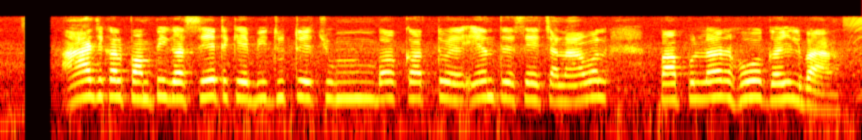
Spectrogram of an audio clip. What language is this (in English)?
Bhojpuri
